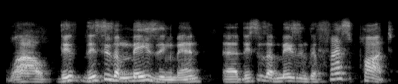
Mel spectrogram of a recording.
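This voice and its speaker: A man's voice: on the high side, big pitch swings, normal speed, a bit bright, slightly rough. A man hosting a podcast, asking encouraging questions and repeating words as he searches for them. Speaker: podcast host. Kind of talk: interview questions.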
